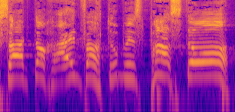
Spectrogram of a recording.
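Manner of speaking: a hint of a nudging inner voice, urging; Holy Spirit voice. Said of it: "der Heilige Geist ... sagt".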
